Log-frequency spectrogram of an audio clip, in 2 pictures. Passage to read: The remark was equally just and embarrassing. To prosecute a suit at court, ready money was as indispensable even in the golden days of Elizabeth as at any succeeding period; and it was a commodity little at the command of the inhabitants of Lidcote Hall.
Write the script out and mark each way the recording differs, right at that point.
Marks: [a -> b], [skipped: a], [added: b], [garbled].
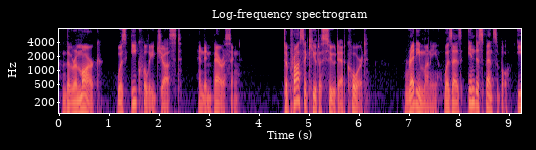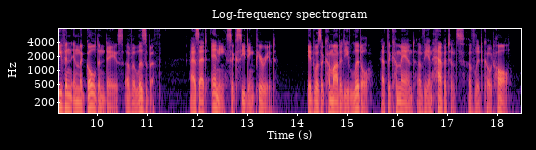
The remark was equally just and embarrassing. To prosecute a suit at court, ready money was as indispensable even in the golden days of Elizabeth as at any succeeding period; [skipped: and] it was a commodity little at the command of the inhabitants of Lidcote Hall.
